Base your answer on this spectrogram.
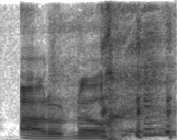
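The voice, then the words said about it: Deeper dad voice. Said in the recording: “your voice gets so much deeper. ... That's a dad voice. ... That was a perfect impersonation.”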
